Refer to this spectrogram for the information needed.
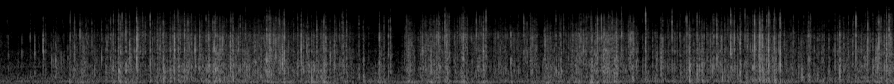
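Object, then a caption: Clear plastic bag of potato chips. Hands grip and rub a clear plastic bag full of potato chips, making a steady, dense crinkling with bright, crisp rustles and crunches. The texture runs continuously for the whole clip, swelling slightly louder in places without any clear pauses.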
